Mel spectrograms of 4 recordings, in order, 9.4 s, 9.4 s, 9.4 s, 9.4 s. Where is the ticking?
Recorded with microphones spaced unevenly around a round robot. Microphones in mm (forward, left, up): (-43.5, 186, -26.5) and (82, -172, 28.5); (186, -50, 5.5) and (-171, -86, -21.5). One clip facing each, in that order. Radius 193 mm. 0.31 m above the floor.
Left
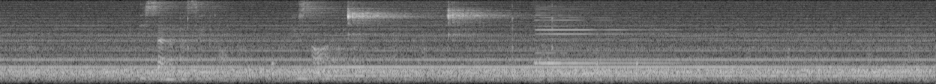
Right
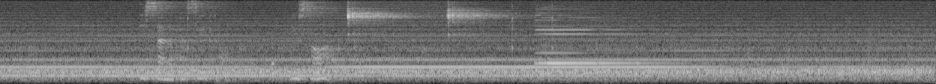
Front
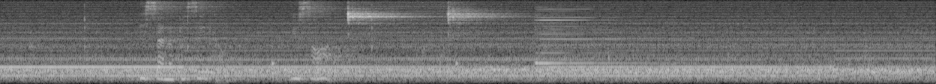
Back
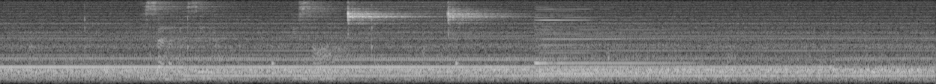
125° right, 3 m.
